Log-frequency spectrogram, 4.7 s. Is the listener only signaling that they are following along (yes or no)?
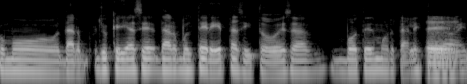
yes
